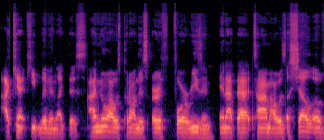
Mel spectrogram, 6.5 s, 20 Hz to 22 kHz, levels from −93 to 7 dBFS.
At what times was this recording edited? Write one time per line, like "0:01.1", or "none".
0:01.8
0:03.4
0:04.2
